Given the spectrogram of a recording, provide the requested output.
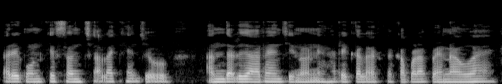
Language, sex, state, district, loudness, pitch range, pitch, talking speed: Hindi, male, Gujarat, Valsad, -18 LUFS, 115-130 Hz, 125 Hz, 205 wpm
